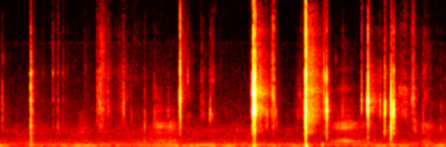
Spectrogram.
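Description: Knife blade prying at the glued seam of a plastic Tile Bluetooth tracker, giving irregular small clicks and cracks as the glue bond between the two plastic halves gives way. The loudest crack comes about four seconds in, with a quick cluster of clicks just after.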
